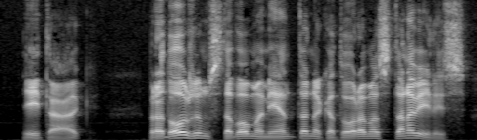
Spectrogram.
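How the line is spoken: Cold, smiling. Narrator (Russian): проговорил я, холодно улыбаясь

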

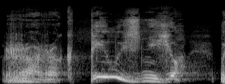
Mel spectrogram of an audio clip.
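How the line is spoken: Near-whisper question. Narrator (Russian): почти шепотом спросил воевода

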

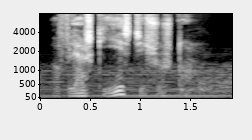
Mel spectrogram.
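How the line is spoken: Very quiet question. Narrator (Russian): спросил он очень тихо

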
